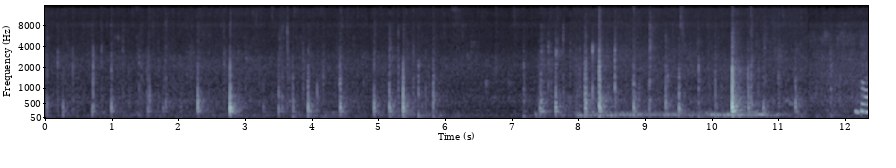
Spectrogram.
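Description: Hands pressing and patting a ball of bread dough flat on a countertop: scattered light taps and soft slaps of palm and fingers. A low hum joins for a few seconds in the second half.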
